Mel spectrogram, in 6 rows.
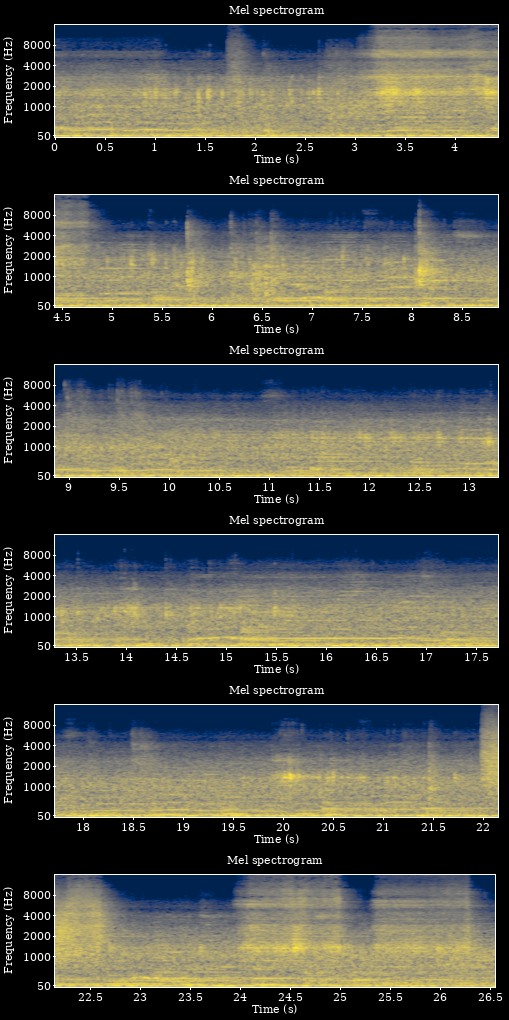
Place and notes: Cra., Medellín, Antioquia, Colombia - Universidad de Medellín, odontología
Descripción
Sonido tónico: Agua fluyendo, música de ambiente
Señal sonora: Utensilio dental, intervención odontólogo
Micrófono dinámico (Celular)
Altura 1 metro
Duración 3:11
Grabado por Luis Miguel Henao y Daniel Zuluaga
